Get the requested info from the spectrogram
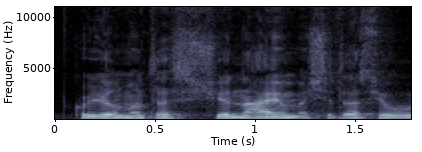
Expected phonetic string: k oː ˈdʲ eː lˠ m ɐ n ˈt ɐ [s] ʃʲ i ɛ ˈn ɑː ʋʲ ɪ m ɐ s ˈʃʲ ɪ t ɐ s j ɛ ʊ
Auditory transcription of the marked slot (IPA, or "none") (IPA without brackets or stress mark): s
